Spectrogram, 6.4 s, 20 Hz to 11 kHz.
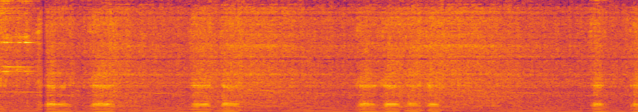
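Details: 2006 Suzuki Quadsport LT80 two-stroke, stored for years after stalling, previously seized, after carburetor cleaning (clogged needle valve suspected): small engine idling with steady low buzz, answering short throttle blips crisply and returning to idle; runs properly.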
